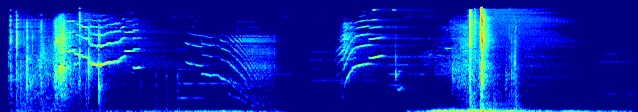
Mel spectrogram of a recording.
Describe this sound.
Front Door open and close
A recording of my heavy front door opening and closing.
environmental-sounds-research, close, open, door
